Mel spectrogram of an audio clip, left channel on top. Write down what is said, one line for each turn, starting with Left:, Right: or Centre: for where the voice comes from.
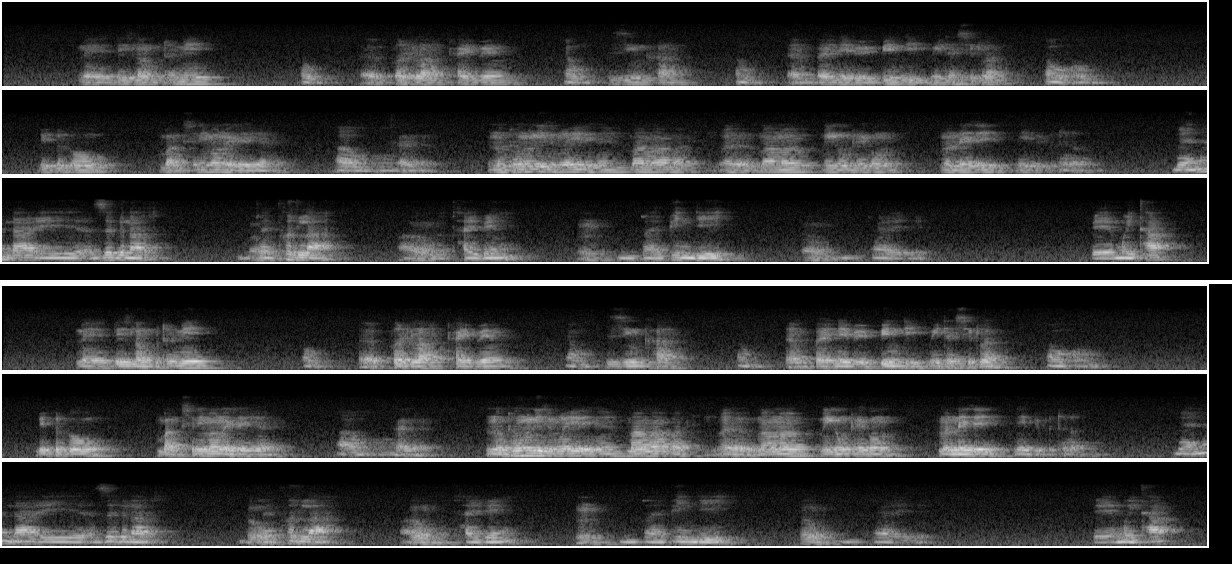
Right: नै दैज्लां बोथोरनि
Left: औ
Right: ओ फोरला थाइबें
Left: औ
Right: जिंखा ओम
Left: औ
Right: ओमफ्राय नैबे भिन्दि मैथा सिख्ला
Left: औ औ
Right: बेफोरखौ बांसिनै मावनाय जायो आरो
Left: औ ओमफ्राय
Right: ओ नोंथांमोननिजोंलाय ओरैनो मा मा आबाद ओ मा मा मैगं थाइगं मोननाय जायो नैबे बोथोराव
Left: औ औ बेनो दा ऐ जोगोनार <inaudible> ओमफ्राय
Right: औ
Left: फोरला ओ
Right: औ
Left: थाइबें
Right: उम
Left: बेनिफ्राय भिन्दि
Right: औ
Left: ओमफ्राय बे मैथा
